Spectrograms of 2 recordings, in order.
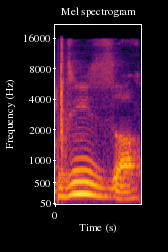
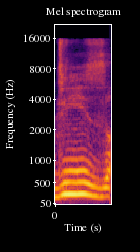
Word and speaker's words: diesel: is like that okay this is like a z okay it's like a z d diesel Z and and here you you see the E becomes a z diesel D diesel and this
